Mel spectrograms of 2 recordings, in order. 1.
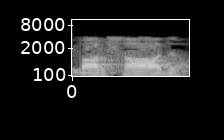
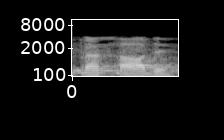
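p ਅਤੇ r ਵਿਚਕਾਰ ਇੱਕ ਪੂਰਾ ਸਵਰ ਹੈ। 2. r ਸਿੱਧਾ p ਨਾਲ ਜੁੜਿਆ ਹੋਇਆ ਹੈ। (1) "ਪੱਪੇ ਦਾ ਰਾਰਾ ਪੂਰਾ ਬੋਲ ਕੇ" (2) "ਪੱਪੇ ਦੇ ਰਹਿਤ ਪੈਰ ਵਿੱਚ ਰਾਰਾ ਹੋਣ ਕਰਕੇ ਪ੍ਰਸਾਦ ਵੈਸੇ ਇਸ ਤਰ੍ਹਾਂ ਬਣਦਾ"

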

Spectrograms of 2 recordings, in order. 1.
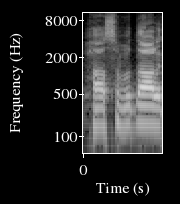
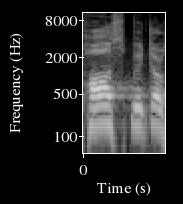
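ਇਹ ਸ਼ਬਦ ਪੰਜਾਬੀ ਢੰਗ ਵਿੱਚ ਢਲੇ ਰੂਪ ਵਿੱਚ ਕਿਹਾ ਜਾਂਦਾ ਹੈ। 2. ਇਹ ਸ਼ਬਦ ਅੰਗਰੇਜ਼ੀ ਵਰਗੇ ਰੂਪ ਵਿੱਚ ਕਿਹਾ ਜਾਂਦਾ ਹੈ। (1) "ਅਨਪੜ੍ਹ ਬੰਦੇ ਹਸਪਤਾਲ ਕਹਿੰਦੇ ਆ" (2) "ਜਿਹੜੇ ਪੜ੍ਹ ਗਏ ਉਹਨੂੰ ਕਹਿੰਦੇ ਬਾਪੂ ਹੌਸਪੀਟਲ ਹੁੰਦਾ"

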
